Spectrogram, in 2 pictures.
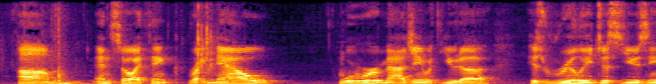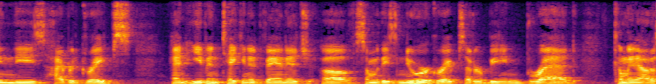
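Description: With an American accent, a man of medium pitch speaks at a moderate pace and with fairly even intonation, with audible room echo around him. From North Carolina, US. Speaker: winemaker. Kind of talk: casual chat. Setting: host's home.

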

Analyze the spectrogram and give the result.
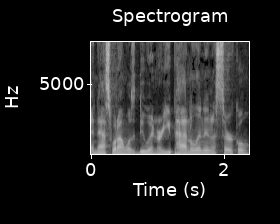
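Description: A man with a rural Southern US accent at a fairly quick pace, dark and mellow in tone, in a very clean recording with a silent background. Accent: US Southern country. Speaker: podcast host. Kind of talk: casual monologue. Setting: recording at home.

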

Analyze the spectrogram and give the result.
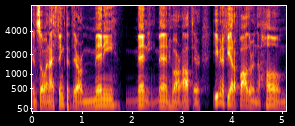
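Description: A man talks at a fairly quick pace with ordinary pitch variation and an ordinary speaking voice. The recording is very clean, with a silent background. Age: 30s. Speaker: prayer ministry leader. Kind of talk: casual chat.

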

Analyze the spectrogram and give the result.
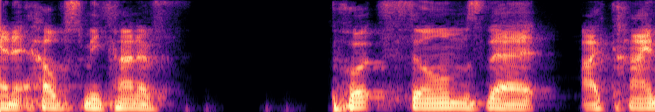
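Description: A man's voice with ordinary pitch variation. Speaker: podcast co-host and editor. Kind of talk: casual interview chat. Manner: upbeat, rising intonation.

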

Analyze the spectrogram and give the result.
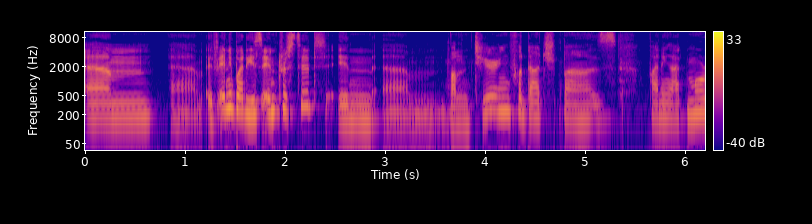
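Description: Her voice is fairly low for a woman, with a bright, sharp tone, vocal fry and ordinary pitch variation. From South Africa. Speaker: community radio presenter and editor. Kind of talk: interview. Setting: radio studio.

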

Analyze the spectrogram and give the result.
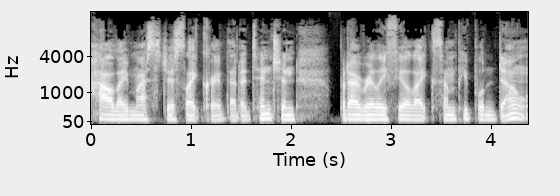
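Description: Against a quiet background, a man talks at a moderate pace with a fairly low pitch. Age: 30s. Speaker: hairstylist and company co-founder. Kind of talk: interview.

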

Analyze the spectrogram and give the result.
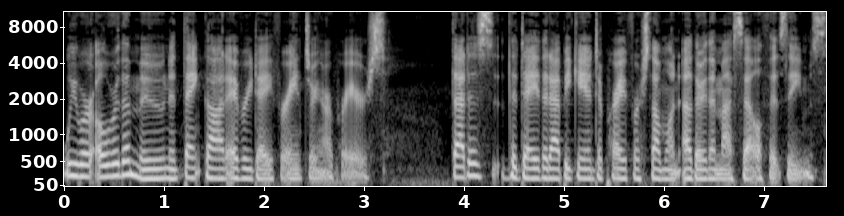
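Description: The speaker has an American accent and some vocal fry, going at a fairly quick pace. The recording is very clean, with a silent background. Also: woman, dry, close sound with no echo. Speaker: physical therapist. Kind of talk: faith testimony interview.

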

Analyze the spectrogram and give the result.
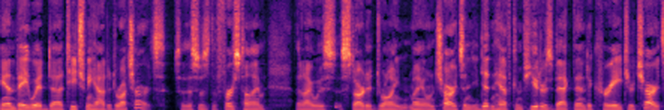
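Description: A man with an American accent has a normal speaking voice, medium in pitch with ordinary pitch variation. He keeps a moderate pace with hardly any pauses. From US Midwest, northern Indiana. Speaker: investment advisor. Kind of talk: solo podcast monologue.

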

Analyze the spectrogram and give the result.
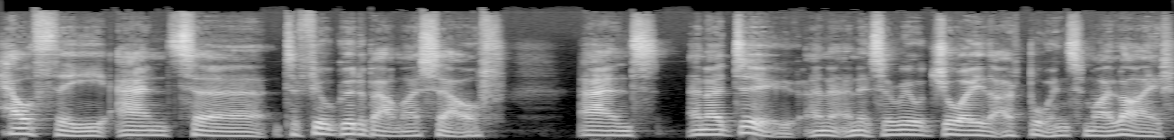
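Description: In a London accent, a man talks at a fairly slow pace. His pitch is very deep and low. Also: very clean recording, silent background. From Southeast London. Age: 40s. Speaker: chef. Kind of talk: interview conversation.

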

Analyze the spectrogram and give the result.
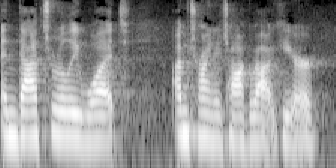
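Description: A woman speaks with a fairly high pitch. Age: 30s. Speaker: personal finance podcaster. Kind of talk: solo podcast monologue.

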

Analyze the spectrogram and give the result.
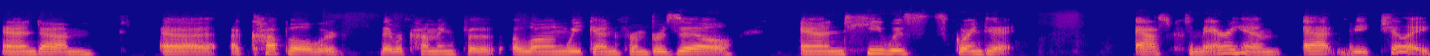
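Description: With an American accent, a woman speaks at a fairly slow pace in a flat monotone, leaving long, frequent pauses. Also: fairly low pitch for a woman. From US, Washington state and Boston area. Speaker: hotelier. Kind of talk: interview.

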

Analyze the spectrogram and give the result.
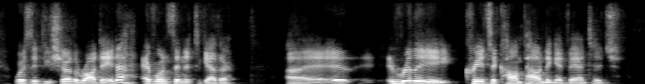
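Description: This man has an unremarkable speaking voice with a fairly high pitch and lively intonation. He talks at a fairly quick pace in a very clean recording with a silent background. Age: 30s. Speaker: entrepreneur and author. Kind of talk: interview.

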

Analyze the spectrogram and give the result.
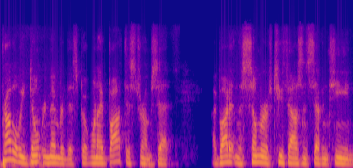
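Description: Somewhat breathy, a man talks at a very fast pace with a medium pitch. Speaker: drummer and show host. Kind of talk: casual interview chat. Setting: video call. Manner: jokey, friendly.

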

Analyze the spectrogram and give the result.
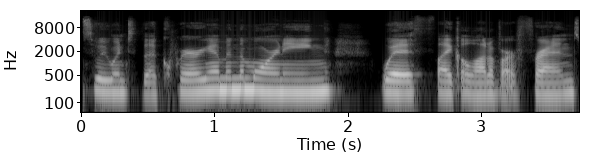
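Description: A woman with an American accent and a fairly low pitch talks at a fairly quick pace in a very clean recording with a silent background. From San Diego, California. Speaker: mother, podcast guest. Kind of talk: casual chat.

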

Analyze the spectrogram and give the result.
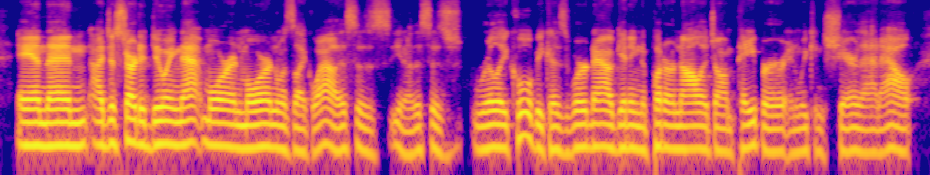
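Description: Against a quiet background, a man with a slight Southern US accent speaks with ordinary pitch variation. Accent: slight drawl. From Maryland, US. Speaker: content marketing founder. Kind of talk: interview. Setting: remote recording. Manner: casual, filler-heavy.

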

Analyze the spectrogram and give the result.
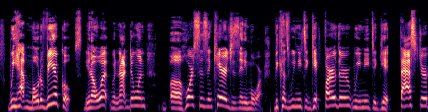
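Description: In a very clean recording with a silent background, a woman with a slight Southern US accent speaks at a moderate pace in a fairly high pitch, with an animated tone and ordinary pitch variation. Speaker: podcast host, motivational speaker. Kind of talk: motivational talk.

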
